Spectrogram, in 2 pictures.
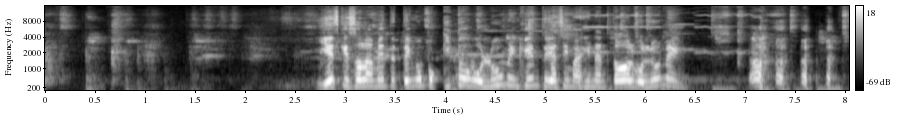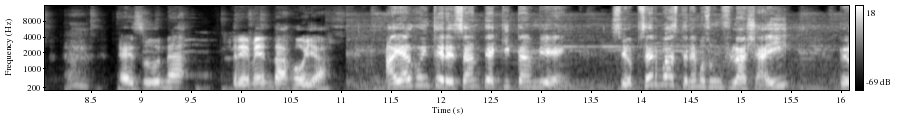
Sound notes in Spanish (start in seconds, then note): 7.0 risas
